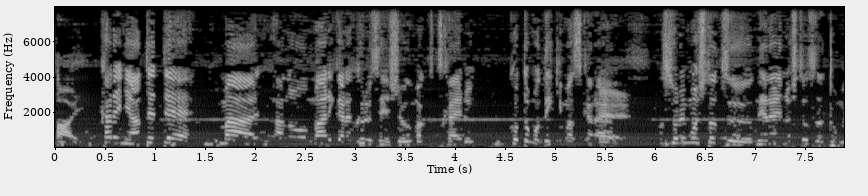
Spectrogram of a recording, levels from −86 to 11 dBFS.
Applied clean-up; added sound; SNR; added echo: classical method spectral subtraction.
